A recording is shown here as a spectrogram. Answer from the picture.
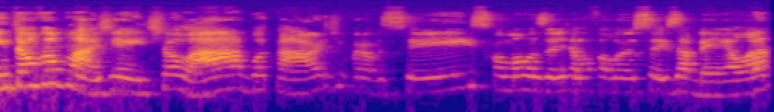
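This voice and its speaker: A woman with a rural Brazilian accent talks at a moderate pace and a fairly high pitch, with ordinary pitch variation and big swings in loudness. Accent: Brazilian countryside accent, kept. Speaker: teacher and education researcher. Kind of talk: casual online talk.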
